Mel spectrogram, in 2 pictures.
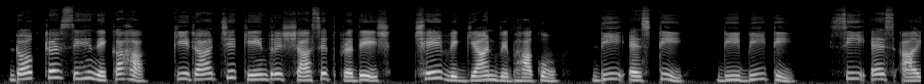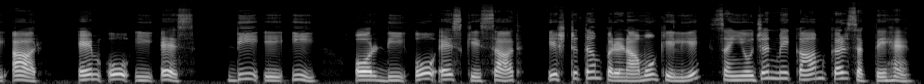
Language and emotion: Hindi, neutral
